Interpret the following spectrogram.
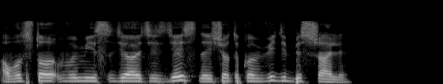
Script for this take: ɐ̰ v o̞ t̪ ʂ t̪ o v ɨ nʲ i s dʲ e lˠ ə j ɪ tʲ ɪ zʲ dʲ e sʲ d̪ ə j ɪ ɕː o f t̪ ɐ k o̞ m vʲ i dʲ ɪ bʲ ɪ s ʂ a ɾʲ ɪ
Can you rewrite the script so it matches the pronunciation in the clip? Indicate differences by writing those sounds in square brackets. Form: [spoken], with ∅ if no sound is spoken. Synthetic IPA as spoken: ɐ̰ v o̞ t̪ ʂ t̪ o v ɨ [mʲ] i s dʲ e lˠ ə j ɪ tʲ ɪ zʲ dʲ e sʲ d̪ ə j ɪ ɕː o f t̪ ɐ k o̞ m vʲ i dʲ ɪ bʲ ɪ s ʂ a [lʲ] ɪ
